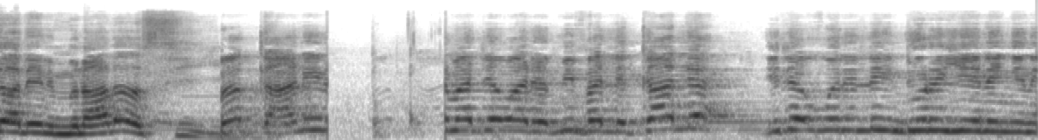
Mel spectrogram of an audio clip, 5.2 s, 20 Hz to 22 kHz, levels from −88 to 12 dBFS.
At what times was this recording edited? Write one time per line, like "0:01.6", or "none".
none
